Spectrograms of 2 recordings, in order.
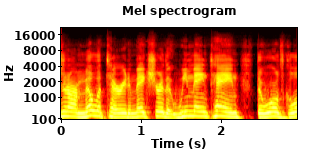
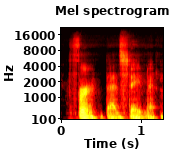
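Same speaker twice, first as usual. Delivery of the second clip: laughing through the words, quieter; amused wind-down with a laugh; 9 semitones lower, 7 dB quieter than usual. Real, not acted. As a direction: chuckle it out, calming down after the rant.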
